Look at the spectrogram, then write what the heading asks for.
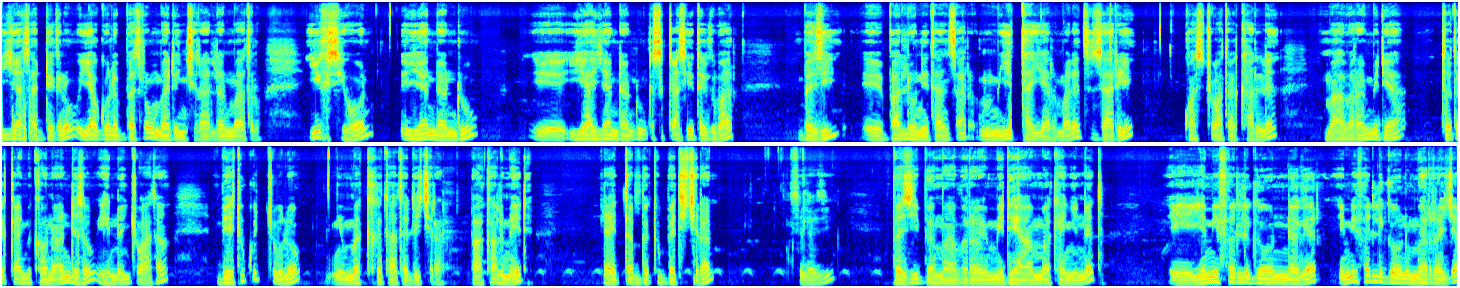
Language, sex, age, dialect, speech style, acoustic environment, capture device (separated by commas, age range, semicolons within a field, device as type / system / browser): Amharic, male, 18-24, Ethiopia - Gojjam, tired, nature, mobile / Linux / Chrome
